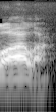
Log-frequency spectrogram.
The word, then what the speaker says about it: Islay: A lot of people mispronounce it as Islay, but it's actually pronounced Isla.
